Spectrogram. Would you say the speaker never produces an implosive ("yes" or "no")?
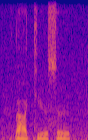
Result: no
